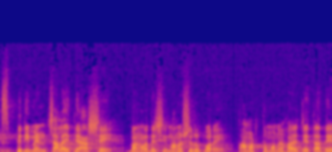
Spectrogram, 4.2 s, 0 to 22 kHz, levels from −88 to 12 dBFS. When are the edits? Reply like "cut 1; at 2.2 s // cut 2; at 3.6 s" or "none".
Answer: cut 1; at 1.5 s // cut 2; at 2.8 s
